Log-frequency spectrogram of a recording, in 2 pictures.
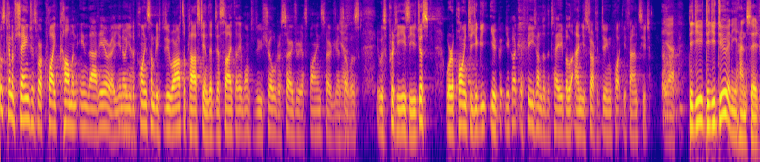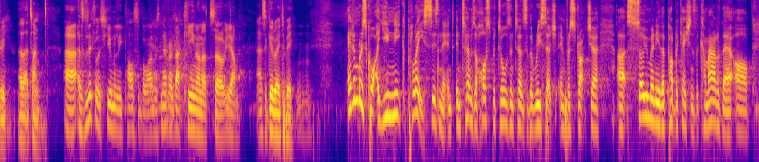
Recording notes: Join us for this special LIVE edition of the Orthohub STORIES podcast. Recorded at the annual BOTA 2023 Congress.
